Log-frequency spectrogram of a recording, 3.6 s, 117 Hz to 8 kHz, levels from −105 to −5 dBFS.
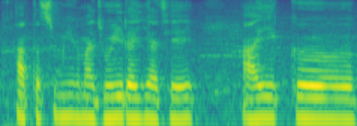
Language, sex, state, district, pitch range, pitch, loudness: Gujarati, male, Gujarat, Gandhinagar, 150-155 Hz, 155 Hz, -16 LUFS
